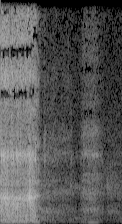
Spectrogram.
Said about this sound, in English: They're out. They're snoring. They're sleeping. They're in church.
